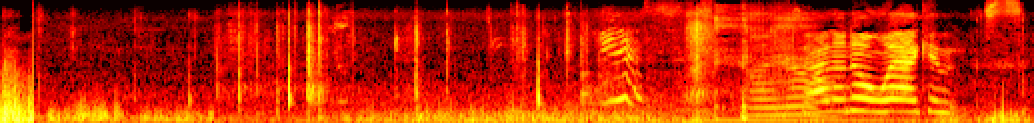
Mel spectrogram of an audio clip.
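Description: A person's voice making short wordless vocal sounds in the second half, one rising sharply in pitch, over quiet outdoor background with scattered faint clicks.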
